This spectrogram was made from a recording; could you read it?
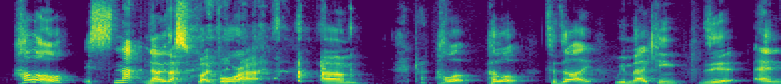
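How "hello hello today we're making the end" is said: rough, attempted put-on Dutch accent. Unsure of an accent, the speaker tries a line in an attempted Dutch accent. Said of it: "try a Dutch accent".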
